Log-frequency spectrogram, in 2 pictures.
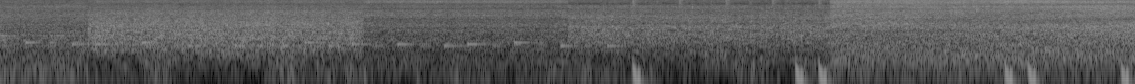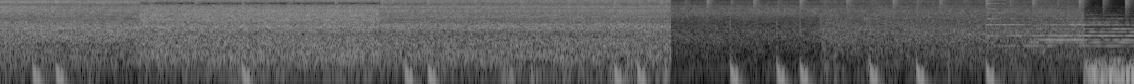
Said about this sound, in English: Another stop worth taking is at Eas Force Waterfall, a multi-drop fall which ends in a precarious cliff top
